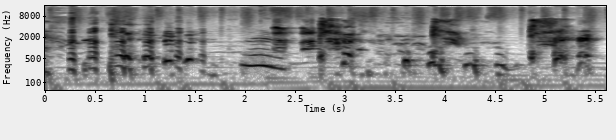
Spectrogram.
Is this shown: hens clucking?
no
